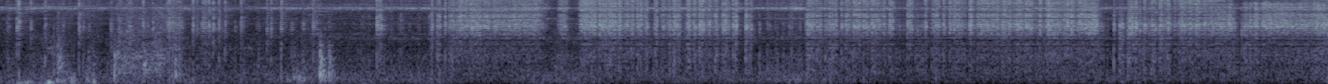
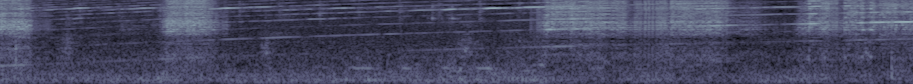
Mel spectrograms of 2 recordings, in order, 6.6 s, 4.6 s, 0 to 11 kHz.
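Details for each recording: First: Flyback driven at low power through its internal primary by a big audio amplifier with treble and bass tones: sharp sizzling hiss with crackly bursts swelling and fading as drive changes; flyback works, strong healthy arc. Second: 1980s flyback driven through its internal primary by high-frequency tones played from CD into a small power amp with protective resistor: high whistling bursts, faint crackle; weak arc because the amplifier is underpowered.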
